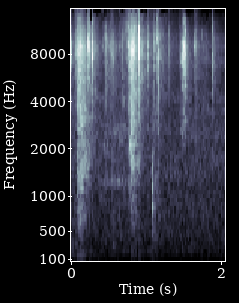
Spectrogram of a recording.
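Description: A small dog snuffling and moving about on a wooden floor, in irregular short bursts with light high clicks and one brief high note about a second in.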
